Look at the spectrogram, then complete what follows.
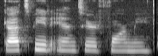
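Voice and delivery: ordinary delivery

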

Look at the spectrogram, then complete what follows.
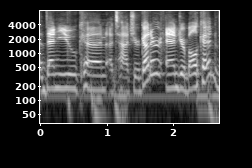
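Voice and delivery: ordinary delivery

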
